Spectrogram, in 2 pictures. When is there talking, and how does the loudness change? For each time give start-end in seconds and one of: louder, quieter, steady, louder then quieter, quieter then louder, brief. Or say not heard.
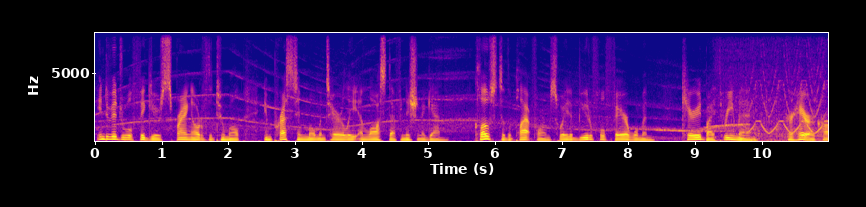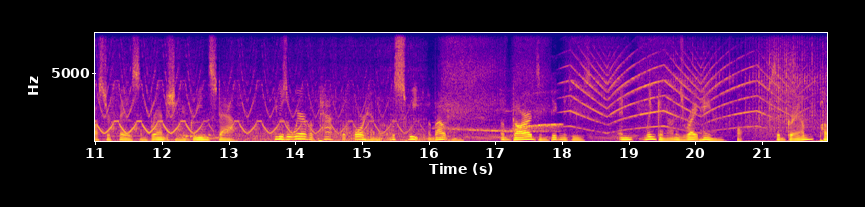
0.0-21.9 steady.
